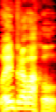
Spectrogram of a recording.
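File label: good job, Spanish; Engineer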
